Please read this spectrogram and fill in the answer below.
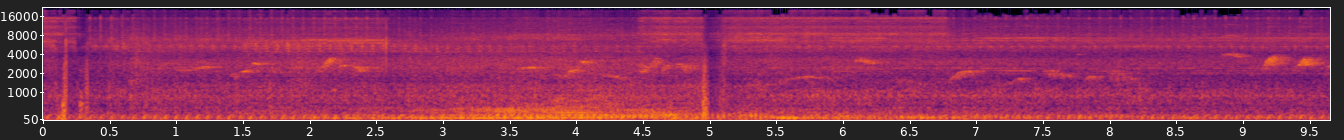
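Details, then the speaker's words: Yamaha Mio M3 scooter with weak power and flashing MIL code 28 (engine temperature sensor), after ECU data reset: temp now reads 59° instead of -20°, O2 sensor working; revs up briefly then settles to a steady, higher idle, no misfire. "Hai nah ini langsamnya udah gede beda yang awal tadi"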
